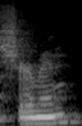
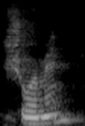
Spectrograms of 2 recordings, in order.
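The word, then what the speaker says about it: Shormann: And so I have looked up, I think it's pronounced Shorman math, not Sherman, Shorman.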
